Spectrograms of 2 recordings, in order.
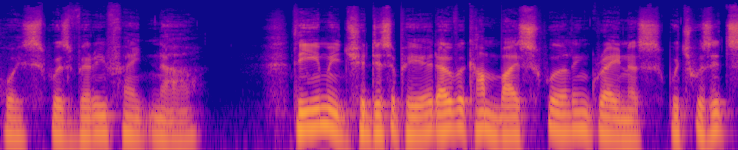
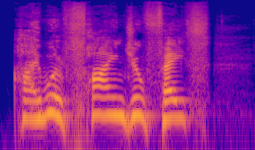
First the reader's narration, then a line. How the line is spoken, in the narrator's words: Jasmine shouted desperately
